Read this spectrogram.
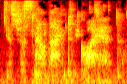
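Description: A young woman doing a comforting ASMR roleplay in a breathy, unvoiced whisper, hushing and soothing up close to the mic. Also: recorded from a distance. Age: young adult. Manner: slow, hushing, soothing, repetitive. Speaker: ASMR performer. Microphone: close mic, very near the camera.

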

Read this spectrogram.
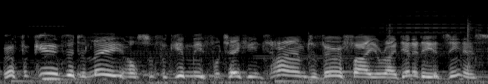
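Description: Chatty corporate contact: polite man, high-pitched, tinny phone-line sound. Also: fairly quick, darkish tone, soft background music. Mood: courteous, chatty. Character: courteous, talkative male corporate research contact. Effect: phone or intercom filter. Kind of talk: naturalistic audio drama acting.

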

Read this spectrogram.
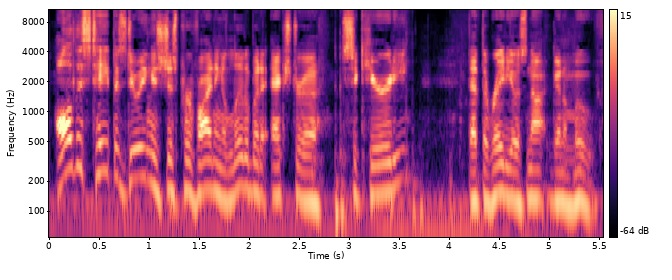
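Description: A man's voice: mid-range voice, animated, fast. A young American man giving instructional how-to narration as host of a DIY car channel. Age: young adult. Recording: clear background noise, clicks and jangling.

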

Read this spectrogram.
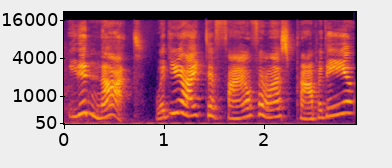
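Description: A woman's voice: high-pitched, lively intonation, fairly quick, bright, forceful tone. A woman voicing flustered young women in a comic dub, exaggerated and stammering. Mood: nervous, apologetic. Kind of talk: cartoonish comic dub acting.

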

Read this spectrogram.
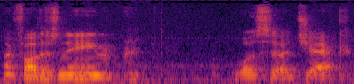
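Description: Very deep-voiced man in his nineties. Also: a bit bright, reverberant, a little hiss or hum. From Cuba. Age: 90s. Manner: slow, halting recollection with many pauses. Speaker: interviewee, WWII navy veteran. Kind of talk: oral history interview. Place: museum room, indoors.

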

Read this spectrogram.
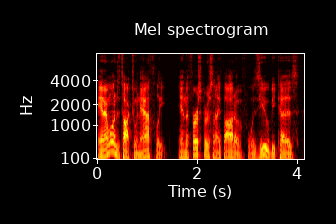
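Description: A man's voice: lowish voice, lively intonation, fairly quick, fairly bright tone, no echo. A middle-aged man hosting an interview podcast in a small studio, talking eagerly and rambling with many restarts. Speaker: podcast host. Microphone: desk mic on boom arm.

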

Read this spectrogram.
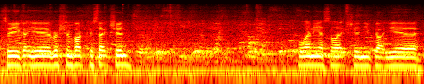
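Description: A man's voice: medium pitch, brisk. A man casually narrating a walk through a supermarket, chatting about products and prices as he films. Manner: relaxed, chatty, pointing out prices. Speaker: vlogger touring a supermarket. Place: large supermarket indoors, off camera. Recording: loud store air-conditioning hum behind.

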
